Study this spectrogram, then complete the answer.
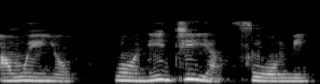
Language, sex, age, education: Yoruba, female, 15-29, secondary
